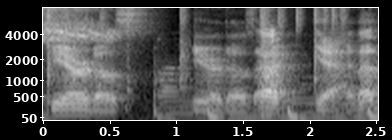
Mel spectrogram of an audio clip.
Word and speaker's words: Gyarados: g um i want to say it wrong giardos gyarados here it is yeah that no that's cool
